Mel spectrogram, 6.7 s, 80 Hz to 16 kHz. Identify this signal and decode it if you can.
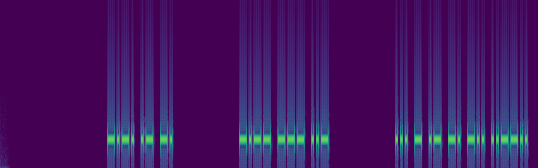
Morse code, heard as a keyed tone, about 40 wpm, 700 Hz. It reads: CAN YOU STAND?
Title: 4x Word-Spacing - Sentences from Top 300 Words - 40wpm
